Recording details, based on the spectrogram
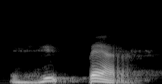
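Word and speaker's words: ὑπέρ: A aspiração áspera, a gente lê como se fosse um H pronunciado antes da vogal ou do ditongo. Então, por exemplo, aqui, como é que eu vou ler essa palavra? Eu vou ler hyper. É como se tivesse um H aqui na frente do Y.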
